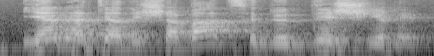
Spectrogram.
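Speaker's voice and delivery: normal talking voice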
